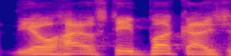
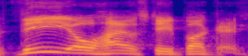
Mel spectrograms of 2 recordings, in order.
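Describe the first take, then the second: First: Said in the usual way. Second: "The" stretched and stressed as "thee". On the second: Shown as a demonstration. Host correcting the team's name, stress on "The". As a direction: punch "The" as a long, proud "thee". Restates name with emphatic article.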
